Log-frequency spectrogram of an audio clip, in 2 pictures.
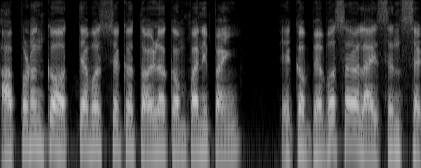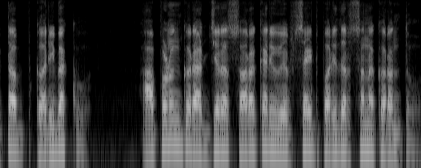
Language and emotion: Odia, neutral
